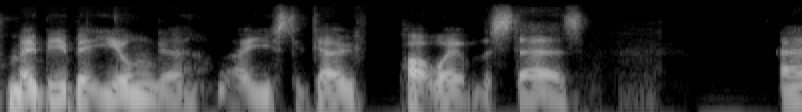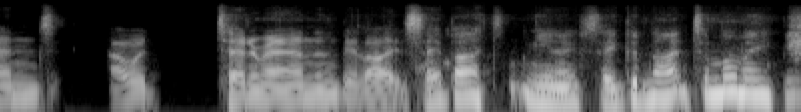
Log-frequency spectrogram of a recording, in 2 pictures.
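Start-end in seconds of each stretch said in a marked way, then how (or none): 6.1-7.9 put-on higher, sing-out voice to a small child; parent's raised child-directed voice; parent coaxing toddler. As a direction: gently prompt a toddler to say goodnight, pitched up. Parent prompting toddler to say goodnight.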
